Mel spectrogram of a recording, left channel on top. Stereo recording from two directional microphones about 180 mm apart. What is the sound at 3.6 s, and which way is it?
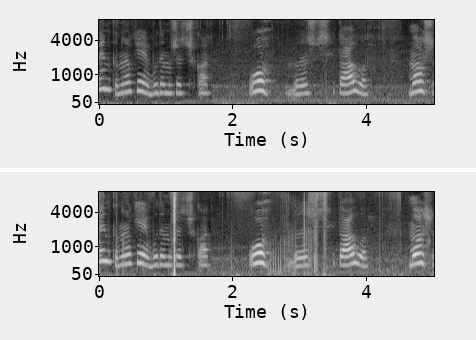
A child's voice, 5° left (ahead or behind).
